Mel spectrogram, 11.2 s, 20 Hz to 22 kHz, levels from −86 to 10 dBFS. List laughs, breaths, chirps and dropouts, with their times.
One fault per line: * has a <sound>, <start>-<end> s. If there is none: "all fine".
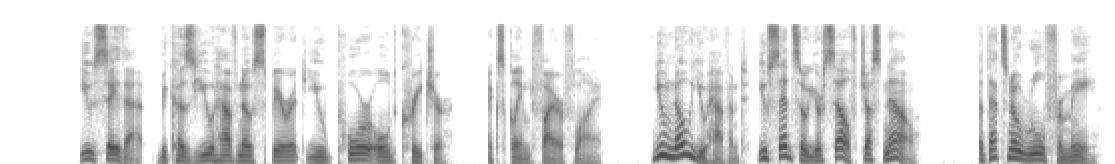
all fine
